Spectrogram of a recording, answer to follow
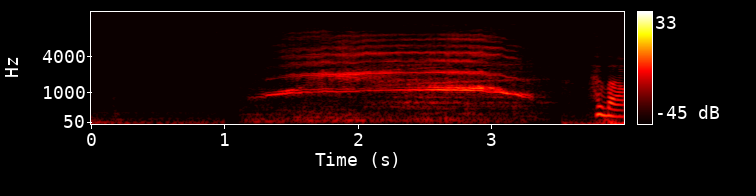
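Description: A single long, high-pitched scream-like cry starting about a second in, held steady for over two seconds and dipping in pitch as it ends.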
